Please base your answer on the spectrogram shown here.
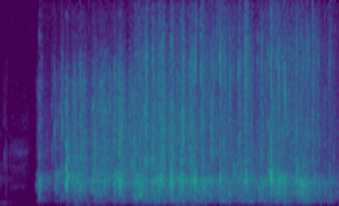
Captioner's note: audience clapping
